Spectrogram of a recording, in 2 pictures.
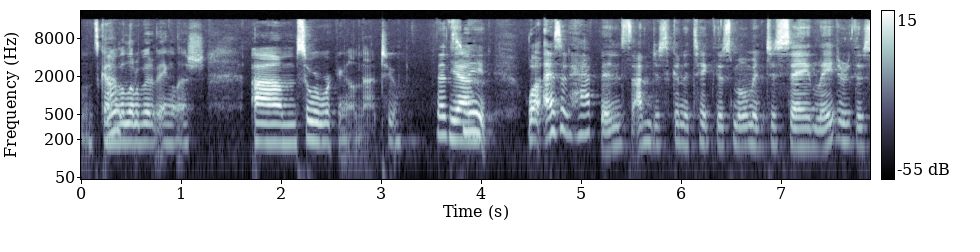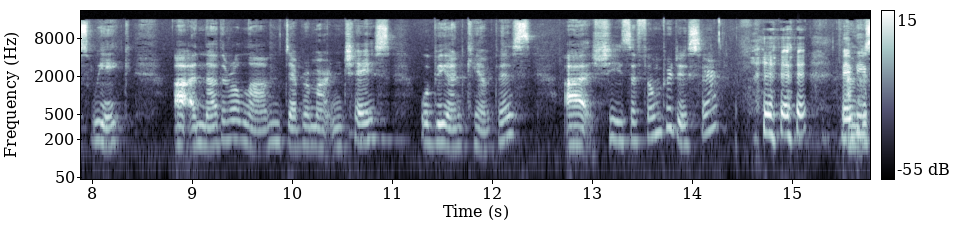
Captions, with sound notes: It's going to have a little bit of English. So we're working on that, too. That's neat. Well, as it happens, I'm just going to take this moment to say later this week, another alum, Debra Martin Chase, will be on campus. She's a film producer. [LAUGHS] I'm just gonna say.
